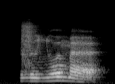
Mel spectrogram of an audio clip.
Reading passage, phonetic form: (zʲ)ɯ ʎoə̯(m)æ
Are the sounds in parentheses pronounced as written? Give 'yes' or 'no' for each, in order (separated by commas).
no, yes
